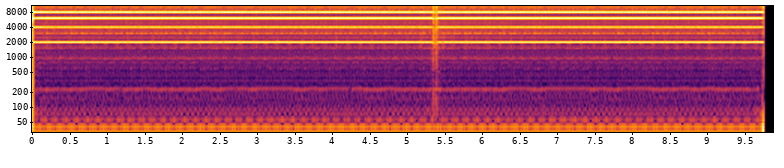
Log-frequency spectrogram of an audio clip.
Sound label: tv bad word bleep, censored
